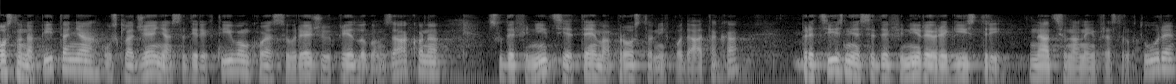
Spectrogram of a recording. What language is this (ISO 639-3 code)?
hrv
